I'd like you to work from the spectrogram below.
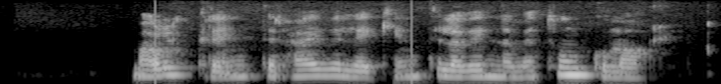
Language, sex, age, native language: Icelandic, female, 40-49, Icelandic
